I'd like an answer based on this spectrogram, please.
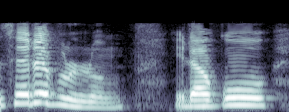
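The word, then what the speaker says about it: cerebrum: 대뇌를 보겠는데 대뇌는 세레블룸이라고 읽습니다.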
